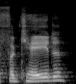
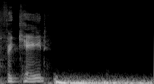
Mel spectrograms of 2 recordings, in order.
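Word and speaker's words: façade: emotionally damaging Bella Bella may use the word fade I think that's how you pronounce it when this did this just pronounce facade faade dud and y'all call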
